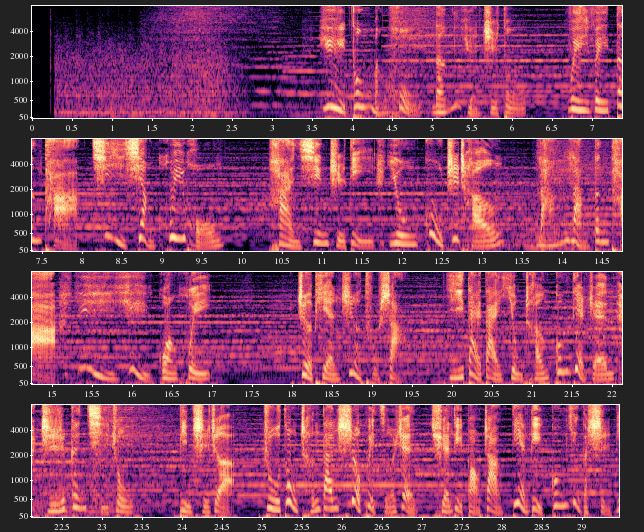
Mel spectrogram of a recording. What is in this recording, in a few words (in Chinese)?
女 专题 大气抒情; 供电所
